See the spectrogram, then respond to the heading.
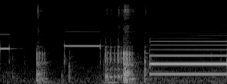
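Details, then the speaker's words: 1964 IME 84 transistorized Nixie desk calculator repair, testing its germanium transistors with an audio tester: short probing clicks, then a clean steady high tone matching the others; these transistors read healthy. "okay that's that's a short circuit sound just to recalibrate myself and there we go you know these all sound reasonably high"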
